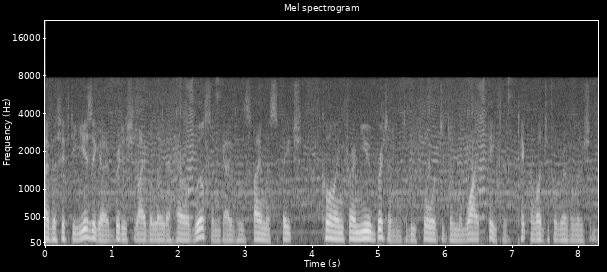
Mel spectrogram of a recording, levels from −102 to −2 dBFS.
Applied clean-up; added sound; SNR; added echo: none; Buzz; 15 dB; none.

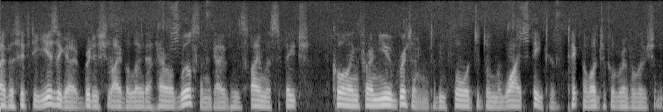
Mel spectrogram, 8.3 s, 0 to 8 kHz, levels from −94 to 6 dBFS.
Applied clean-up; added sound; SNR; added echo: neural mask model Resemble Enhance denoiser.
